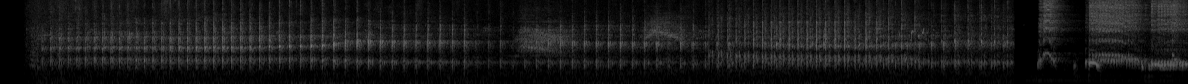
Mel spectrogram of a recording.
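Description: Painted stork making a rapid, even rattle, about ten pulses a second with a buzzy pitched tone, that stops abruptly. Near the end a grey crowned crane gives short honking calls.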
